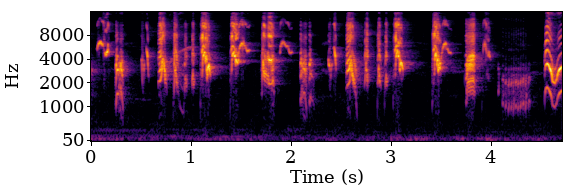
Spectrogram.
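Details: Long-tailed shrike song used as a lure to provoke other shrikes into answering: a dense, varied stream of harsh chirps, sharp whistled notes and rising slurs, with short gaps between phrases and a closing buzzy note.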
